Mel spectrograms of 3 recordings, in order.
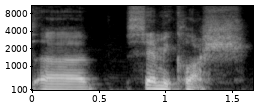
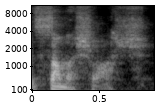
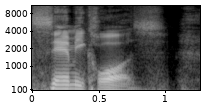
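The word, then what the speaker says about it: Samichlaus: But is Semiklush, or however you want to pronounce it. It's my German. What do you say, Dave? I've always pronounced it Sammerschloss. Sammerschloss. How about Sammy Claus? Sammy Claus. I don't think that's correct.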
